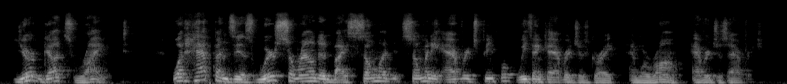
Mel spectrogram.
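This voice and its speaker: A somewhat breathy man at medium pitch, fairly quick, with very wide pitch swings. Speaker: education author and speaker. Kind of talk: interview. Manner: fast.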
